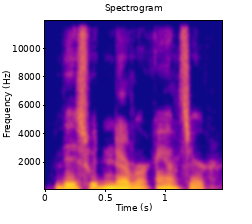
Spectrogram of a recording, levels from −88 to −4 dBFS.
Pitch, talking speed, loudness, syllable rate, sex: 205 Hz, 165 wpm, -15 LUFS, 4.6 syllables/s, female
